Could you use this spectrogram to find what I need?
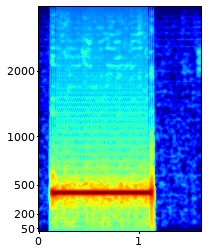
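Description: A steady telephone line tone sounds after a phone call is cut off: one even, mid-pitched beep lasting about a second, alone, then silence.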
